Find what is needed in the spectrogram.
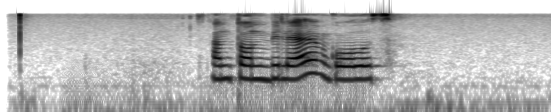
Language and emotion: Russian, neutral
